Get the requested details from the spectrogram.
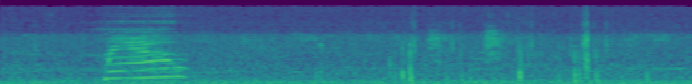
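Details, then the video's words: A single loud, drawn-out rising meow from cats at a pagoda asking for food, followed by scattered soft clicks and taps. "Mother cats and kittens Pagoda Talking " Meow Meow " asking food me"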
